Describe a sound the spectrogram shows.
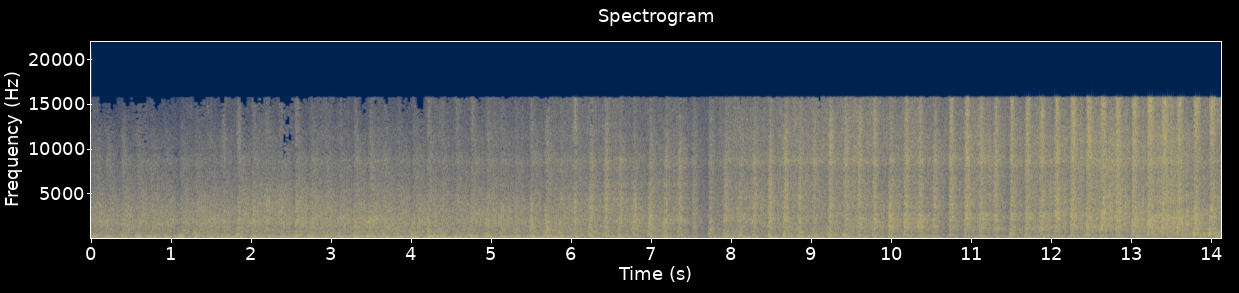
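Steel wheels clatter on the rails.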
